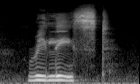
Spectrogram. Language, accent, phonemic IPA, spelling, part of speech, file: English, US, /ɹɪˈliːst/, released, adjective / verb, En-us-released.ogg
- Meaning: simple past and past participle of release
